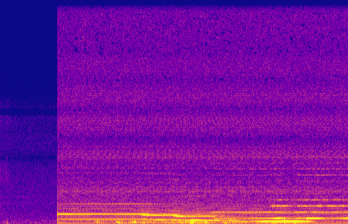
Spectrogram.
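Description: Church organ playing the introduction to the sung Introit: held notes moving step by step through the melody, with chords sounding together. It starts suddenly under a second in.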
